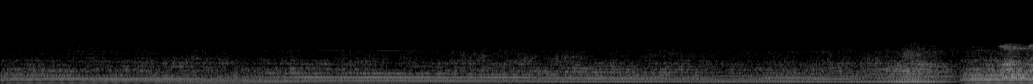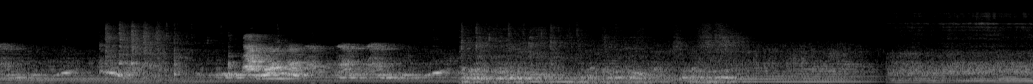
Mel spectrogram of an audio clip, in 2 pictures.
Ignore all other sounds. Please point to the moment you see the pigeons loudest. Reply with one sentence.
The volume of the pigeons peaks at 13 seconds.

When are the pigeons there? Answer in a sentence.
The pigeons can be heard from 9.9 to 17.8 s.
